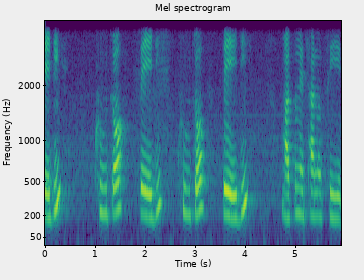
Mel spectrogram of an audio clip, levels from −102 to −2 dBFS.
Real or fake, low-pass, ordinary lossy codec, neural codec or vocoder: real; 3.6 kHz; none; none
